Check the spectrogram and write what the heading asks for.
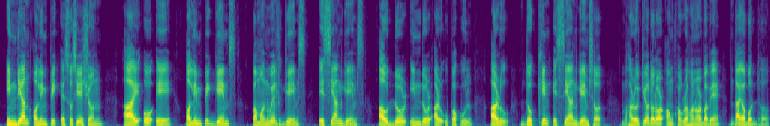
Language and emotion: Assamese, neutral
